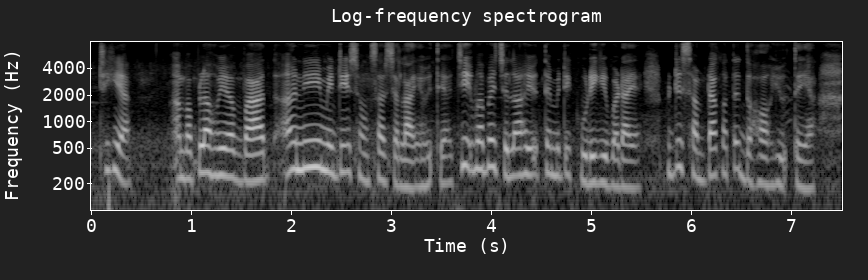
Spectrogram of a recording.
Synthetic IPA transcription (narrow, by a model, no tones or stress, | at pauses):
ʈʰikja | baplaɦujabad̪ənimiʈiʔsɔŋsaɾt͡ʃalajaɦujt̪ɛjat͡ʃiʔbʱabɛt͡ʃɛlaɦujuʔt̪ɛmiʈiʔkuɽiɡibaɽaja | miʈ̬isamʈakɔt̪ɛd̪ɔɦɔɦɔjuʔt̪ɛja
